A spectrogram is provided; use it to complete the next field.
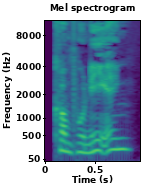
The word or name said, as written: komponering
